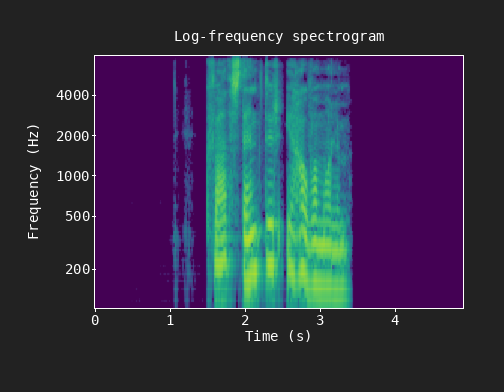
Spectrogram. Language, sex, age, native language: Icelandic, female, 40-49, Icelandic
